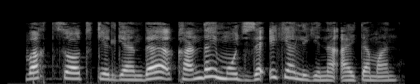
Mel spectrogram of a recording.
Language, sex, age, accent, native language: Uzbek, female, 19-29, Farg'ona, Uzbek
